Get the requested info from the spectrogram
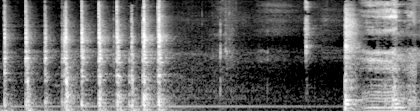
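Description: A quick, uneven run of about a dozen sharp taps in under two seconds: a spoon knocking against the blender jar as tomato sauce is emptied out. A louder sound starts suddenly near the end.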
